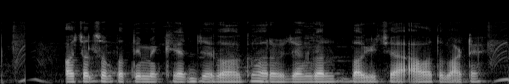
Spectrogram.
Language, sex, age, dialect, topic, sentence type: Bhojpuri, male, 18-24, Northern, banking, statement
